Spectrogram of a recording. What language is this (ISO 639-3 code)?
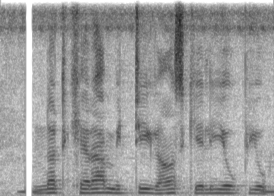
mai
